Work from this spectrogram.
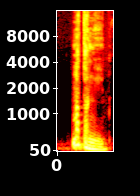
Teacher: we always stress on the first syllable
